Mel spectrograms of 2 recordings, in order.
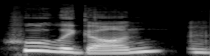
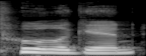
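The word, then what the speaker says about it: Hoogeloon: in the village of hooligan or who sounds like hooligan it's pretty close it's h-o-o-g-e-l-o-o-n which is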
